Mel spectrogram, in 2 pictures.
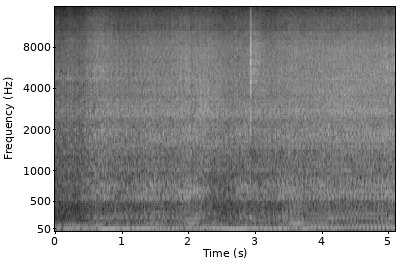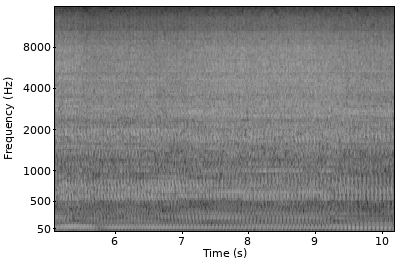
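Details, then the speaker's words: Mk2 Ford Escort with Pinto engine and twin carbs, first fire-up after the build, warming up: idles with an uneven, loping beat and a slight hunt in the exhaust note; carbs only mildly set up, still needing adjustment. "so as you can see that's the car running i'm not sure if you can hear me um the carbs still need setting up so that's why they're a little bit lumpy"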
